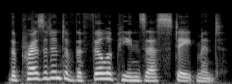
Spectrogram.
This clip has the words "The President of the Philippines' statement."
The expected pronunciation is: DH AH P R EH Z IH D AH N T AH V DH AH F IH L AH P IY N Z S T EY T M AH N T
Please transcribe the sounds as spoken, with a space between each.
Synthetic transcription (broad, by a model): DH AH P R EH Z IH D AH N T AH V DH AH F IH L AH P IY N Z S T EY T M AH N T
